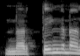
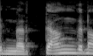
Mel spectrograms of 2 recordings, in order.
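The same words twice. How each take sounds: First: नर्तंगना as "nar-teng-naa"; e sound after t in नर्तंगना; wrong pronunciation. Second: नर्त्यांगना with "tyaan"; correct pronunciation. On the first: Teacher showing the error, नर्तंगना as "narteng-naa". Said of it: "नहीं होता". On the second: Teacher correcting the word, नर्त्यांगना with tyaa. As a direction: say नर्त्यांगना as "nar-tyaang-naa". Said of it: "या आएगा". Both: Shown as a demonstration.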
